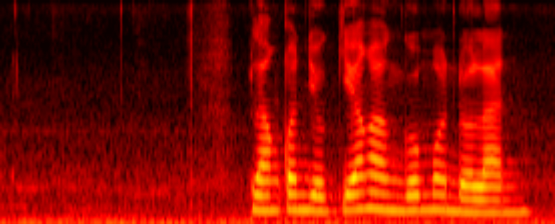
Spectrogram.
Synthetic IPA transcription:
b̥laŋkɔnjokiaŋaŋɡomɔnɖolan

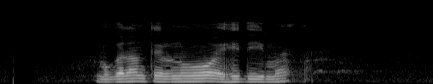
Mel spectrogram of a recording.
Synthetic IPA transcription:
muɡəlant̪eɾunuʋoːeɦid̪iːmə

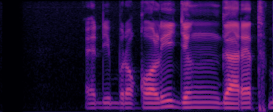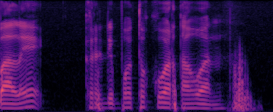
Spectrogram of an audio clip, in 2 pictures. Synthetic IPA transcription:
ʔɛdibɾɔkolid͡ʒɨŋɡaɾɛt̪balɛ | kɨrdipɔt̪ɔkəwart̪auan

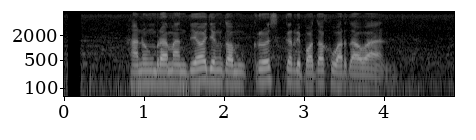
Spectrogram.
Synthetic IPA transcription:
hanʊŋbɾamant̪iɔd͡ʒɨŋt̪ɔmkɾʊskɨrdipɔt̪ɔkwart̪awan

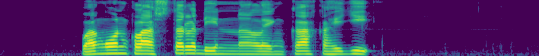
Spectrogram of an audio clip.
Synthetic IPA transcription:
waŋɔnklast̪ərdinalɛŋkahkaɦed͡ʒi

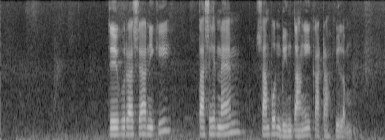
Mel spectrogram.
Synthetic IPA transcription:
d̪̥eukuɾasianiki | t̪asɪhnɛɛm | sampʊnmbint̪aŋikaɖ̥ahfiləm

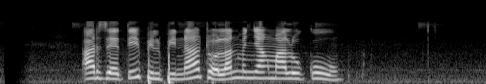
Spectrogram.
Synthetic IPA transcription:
ʔarzɛt̪ib̥i̤lb̥inaɖ̥o̤lanməɲaŋmaluku

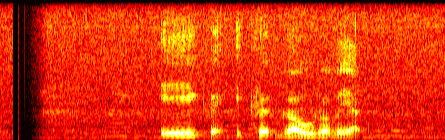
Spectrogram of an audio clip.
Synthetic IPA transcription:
eːkəʔekʰəɡawuɾəʋeja̰

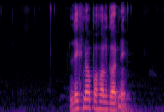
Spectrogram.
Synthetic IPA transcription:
lekʰnʌpʌɦʌlɡʌrne

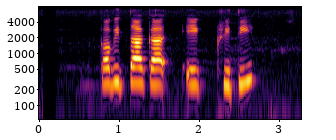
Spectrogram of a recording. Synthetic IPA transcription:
kʌbit̪aka | ekʰːɾit̪i

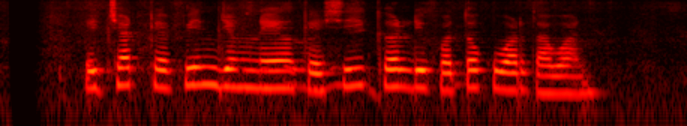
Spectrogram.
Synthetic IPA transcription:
rit͡ʃart̪̚kɛfind͡ʒɨŋnɛilkɛsikɨrdifɔt̪ɔkuwart̪awan

